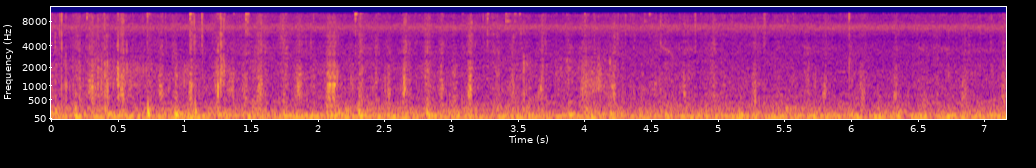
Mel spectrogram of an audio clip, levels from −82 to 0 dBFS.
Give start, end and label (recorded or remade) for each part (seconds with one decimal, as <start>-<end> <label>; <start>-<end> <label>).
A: 0.0-1.4 remade; 1.4-3.9 recorded; 3.9-5.9 remade; 5.9-7.2 recorded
